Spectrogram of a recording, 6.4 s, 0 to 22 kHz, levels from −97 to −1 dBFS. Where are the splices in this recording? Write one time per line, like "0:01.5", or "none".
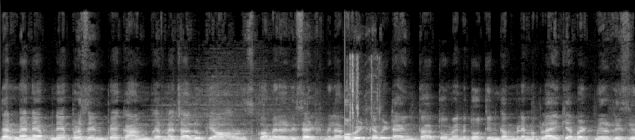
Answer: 0:03.4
